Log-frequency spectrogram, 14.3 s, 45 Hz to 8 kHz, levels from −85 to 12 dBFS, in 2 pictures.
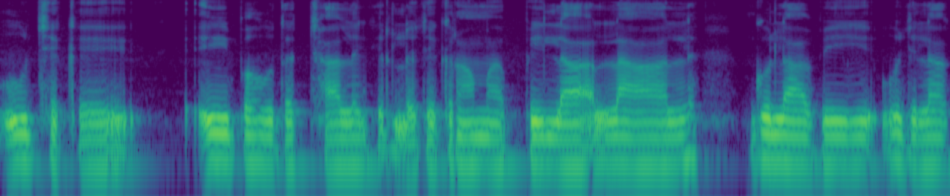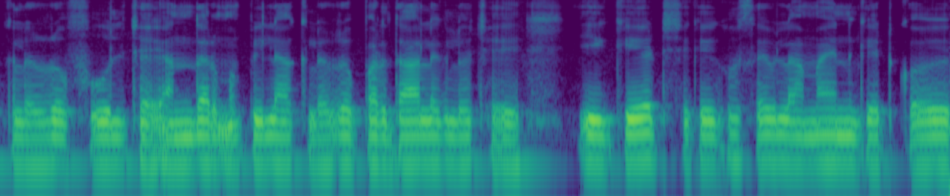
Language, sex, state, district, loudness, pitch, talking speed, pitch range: Angika, male, Bihar, Bhagalpur, -20 LUFS, 110 Hz, 120 wpm, 105-110 Hz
